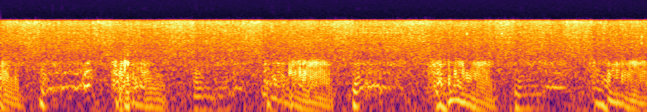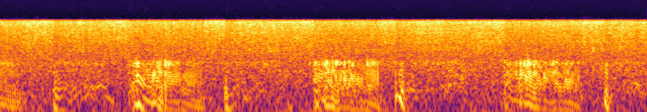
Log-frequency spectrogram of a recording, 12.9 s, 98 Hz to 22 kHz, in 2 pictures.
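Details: Baby aged 10 weeks asleep: soft rattly snoring noises with each breath, about 35 a minute, over steady low room noise; infant snoring.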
